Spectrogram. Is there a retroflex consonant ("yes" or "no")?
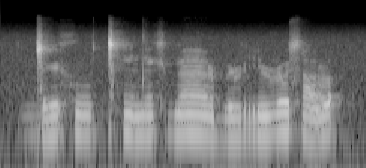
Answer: yes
